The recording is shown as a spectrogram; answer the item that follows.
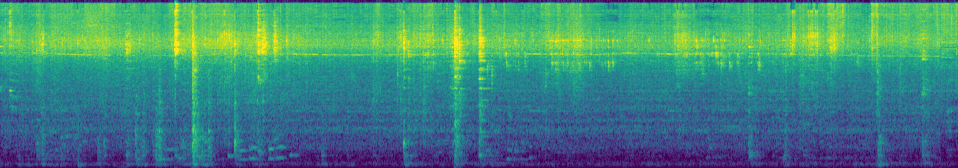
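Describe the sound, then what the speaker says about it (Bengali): Rolled wheat-flour parathas fry in a pan, giving a low sizzle broken by sharp clacks and scrapes of a spatula at irregular intervals, close and fairly loud, with no talking. "পরোটাগুলো ভেজে নেব"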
